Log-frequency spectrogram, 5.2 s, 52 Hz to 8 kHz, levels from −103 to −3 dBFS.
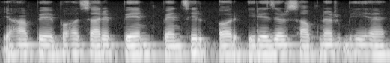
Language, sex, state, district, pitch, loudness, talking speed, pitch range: Hindi, male, Jharkhand, Garhwa, 110 Hz, -16 LUFS, 125 wpm, 110-115 Hz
